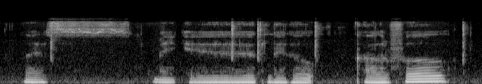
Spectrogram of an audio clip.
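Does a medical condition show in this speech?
No.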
